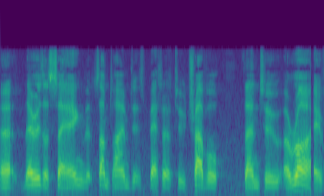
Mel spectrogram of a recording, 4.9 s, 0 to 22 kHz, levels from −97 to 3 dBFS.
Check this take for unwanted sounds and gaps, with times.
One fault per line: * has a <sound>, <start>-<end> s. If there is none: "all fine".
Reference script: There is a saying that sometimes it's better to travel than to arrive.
* has a dropout, 4.7-4.7 s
